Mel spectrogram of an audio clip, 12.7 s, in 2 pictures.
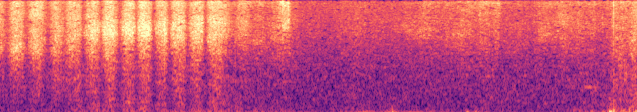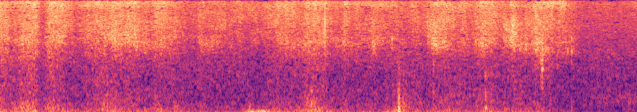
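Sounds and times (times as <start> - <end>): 
close-up hair scratching, brushing and stroking: 0.0 - 3.0, 4.0 - 12.3
faint papery hiss: 0.0 - 12.7.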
